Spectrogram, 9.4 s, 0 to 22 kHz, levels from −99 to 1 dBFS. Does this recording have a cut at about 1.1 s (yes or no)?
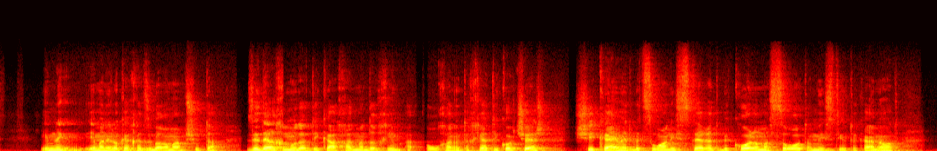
no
